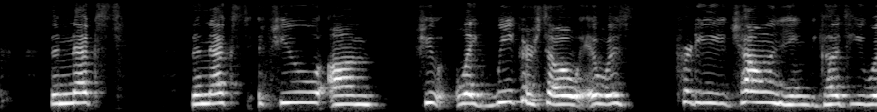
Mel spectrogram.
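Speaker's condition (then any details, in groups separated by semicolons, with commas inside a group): Cerebral palsy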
